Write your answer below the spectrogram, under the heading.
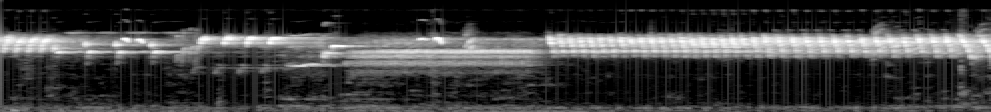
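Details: Canary song said to spur mating with a female; varied high notes and a lower buzzy phrase, then a long, even rolling trill of rapidly repeated notes.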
